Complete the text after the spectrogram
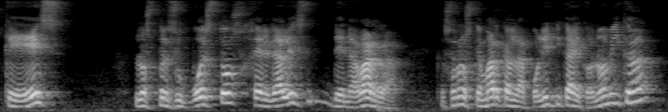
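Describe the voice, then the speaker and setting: A man giving an indignant, emphatic opinion monologue to camera in a small office, with rhetorical questions and repetition. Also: sits high. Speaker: political commentator. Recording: echoey room, slightly dull sound.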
